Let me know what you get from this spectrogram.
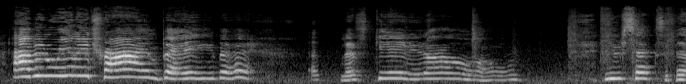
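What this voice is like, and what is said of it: Imitates another person's voice. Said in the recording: “my Marvin Gaye impression ... That was really good.”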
